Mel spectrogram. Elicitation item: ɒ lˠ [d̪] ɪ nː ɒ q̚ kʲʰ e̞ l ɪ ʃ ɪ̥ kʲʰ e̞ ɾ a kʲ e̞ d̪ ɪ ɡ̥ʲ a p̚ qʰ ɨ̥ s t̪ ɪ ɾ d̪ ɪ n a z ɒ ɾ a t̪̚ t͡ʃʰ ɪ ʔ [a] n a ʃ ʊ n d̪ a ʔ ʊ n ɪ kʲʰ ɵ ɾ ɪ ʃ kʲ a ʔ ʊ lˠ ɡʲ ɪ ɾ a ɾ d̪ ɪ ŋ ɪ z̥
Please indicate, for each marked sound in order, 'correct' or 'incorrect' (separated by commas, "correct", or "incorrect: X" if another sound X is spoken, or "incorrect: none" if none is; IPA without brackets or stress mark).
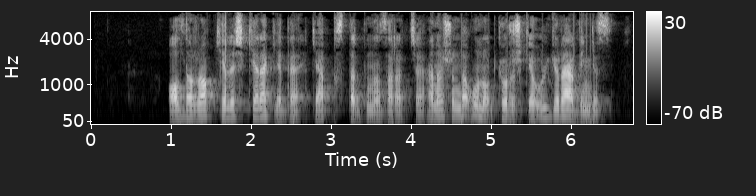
correct, correct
